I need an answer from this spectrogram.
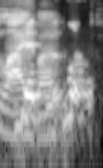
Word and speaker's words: Leiba: I like that pronunciation actually. Did I? It's Did Liba.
